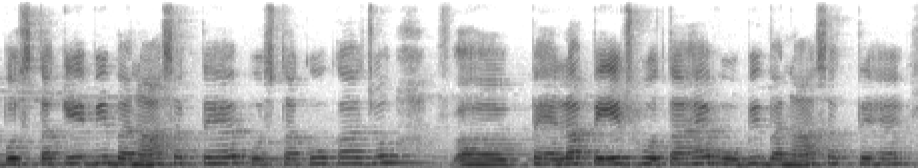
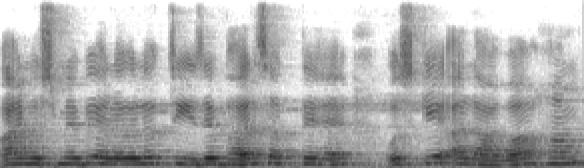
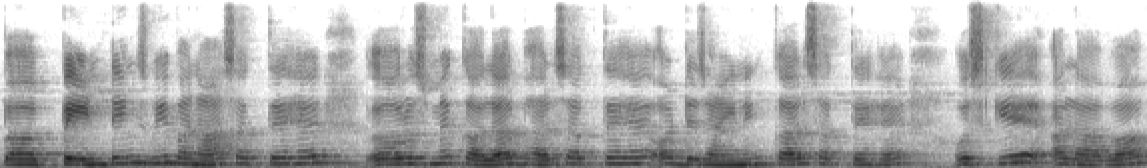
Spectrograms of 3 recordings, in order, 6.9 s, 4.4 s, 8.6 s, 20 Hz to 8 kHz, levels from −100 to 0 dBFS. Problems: constant background noise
